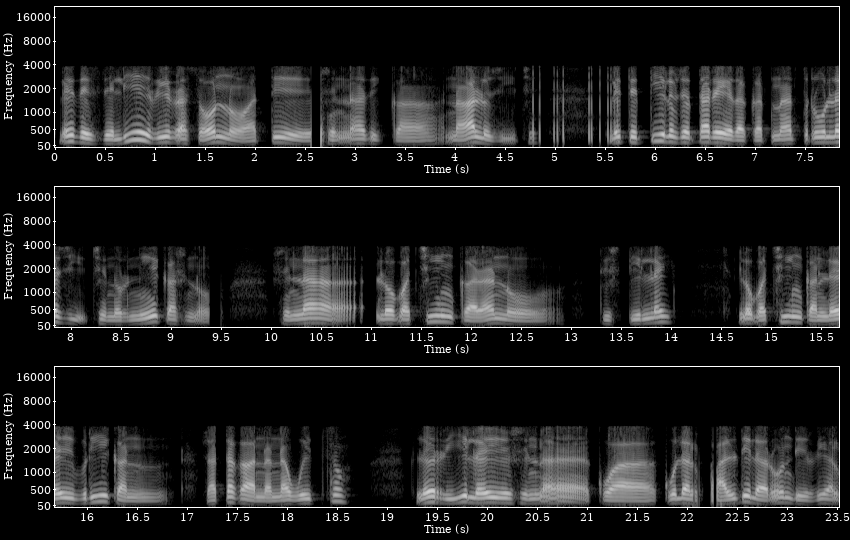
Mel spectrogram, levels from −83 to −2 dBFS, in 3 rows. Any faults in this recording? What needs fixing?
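Packet loss on an ADPCM call at 2.56 to 2.78 s, 9.38 to 9.51 s and 22.06 to 22.35 s. The gaps are hard-edged silent holes of 100 ms, 120 ms, and 160 ms scattered over 240 ms with the longest run 80 ms. The G.726 decoder's adaptive predictor and step size lose track of the sender's, so the speech resumes slightly distorted, settling within tens of milliseconds. Prevent it with a jitter buffer, packet-loss concealment and decoder state resynchronisation on the link.

Train of clicks from 4.78 to 5.64 s. Around ten similar pulses arrive at an irregular pace averaging 13 per second and peak roughly 10 dB above the sound. They tick over the audio and through pauses, likely from interference from nearby equipment or a faulty connection or power supply. Prevent it by shielding or relocating cabling and checking the interface connection and driver.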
